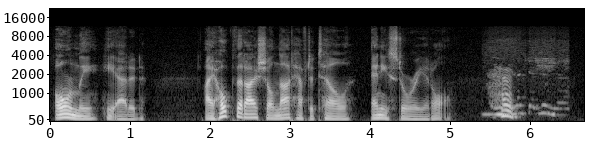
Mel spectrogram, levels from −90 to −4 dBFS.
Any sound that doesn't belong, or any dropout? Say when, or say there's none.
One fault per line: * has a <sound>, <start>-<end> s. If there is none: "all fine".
* has a sneeze, 5.4-6.5 s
